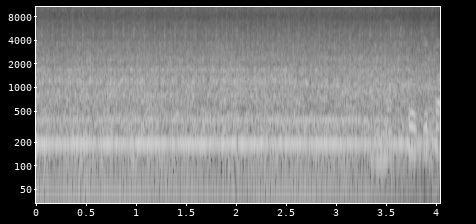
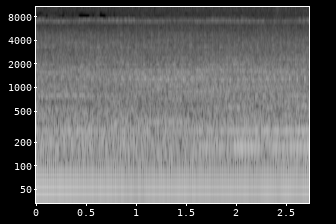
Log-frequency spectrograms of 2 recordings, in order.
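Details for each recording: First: 2002 Kia Visto idling with the AC on after the idle speed control valve was cleaned and resealed to fix surging revs; a steady, even hum under AC load with no surging or shake; idle stays stable. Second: 2002 Kia Visto with unstable, rising rpm: after revving, the engine drones at a constant raised speed and never drops back to idle, rising again right after the AC is switched off. High idle from a faulty or dirty idle speed control valve.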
